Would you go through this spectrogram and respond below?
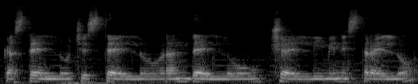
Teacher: del gerundio le parole che terminano in sé ll richiedono che la è che viene prima delle due l sia pronunciata aperta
